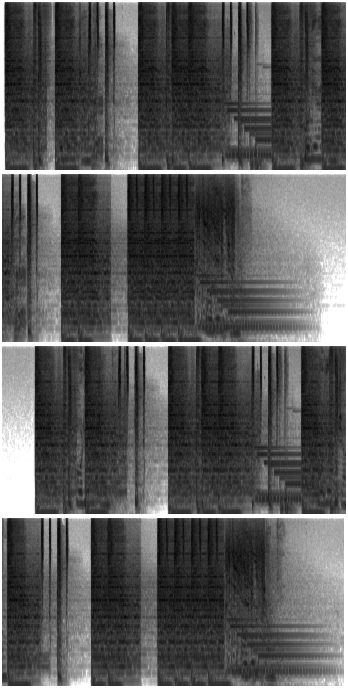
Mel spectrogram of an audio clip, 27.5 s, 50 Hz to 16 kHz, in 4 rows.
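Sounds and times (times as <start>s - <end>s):
hip hop logo jingle: 0.0s - 12.6s, 14.4s - 16.5s, 17.1s - 26.9s.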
